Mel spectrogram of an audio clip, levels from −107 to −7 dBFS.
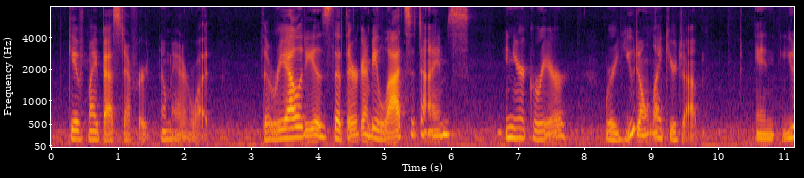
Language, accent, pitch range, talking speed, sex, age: English, American, 160-245 Hz, 160 wpm, female, 30-49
